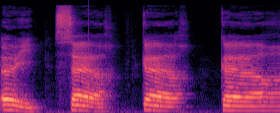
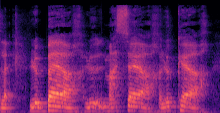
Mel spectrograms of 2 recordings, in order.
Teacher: Estamos haciendo la boca en forma de O abierta, pero pronunciamos E. Para hacerlo, la lengua queda como en una cuenca.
